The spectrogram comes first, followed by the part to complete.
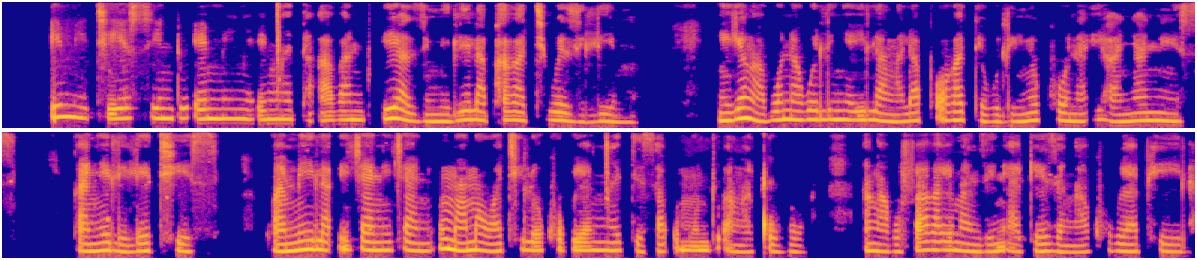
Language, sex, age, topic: North Ndebele, female, 25-35, health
